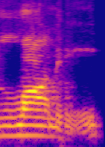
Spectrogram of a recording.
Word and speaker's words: Lani: make a correction my it's my pronunciation my name is Lonnie so I'm so sorry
